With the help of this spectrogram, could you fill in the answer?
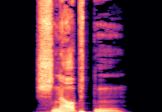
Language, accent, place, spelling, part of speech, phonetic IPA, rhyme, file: German, Germany, Berlin, schnaubten, verb, [ˈʃnaʊ̯ptn̩], -aʊ̯ptn̩, De-schnaubten.ogg
- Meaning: inflection of schnauben: 1. first/third-person plural preterite 2. first/third-person plural subjunctive II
